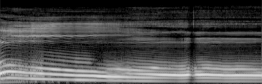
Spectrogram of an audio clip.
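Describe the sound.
A voice imitates a cold car engine cranking to life on a winter morning in Seoul at minus 12 degrees: one loud, sustained droning hum held for a few seconds, its pitch sinking slowly, with a brief catch near the end.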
